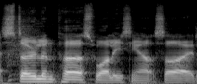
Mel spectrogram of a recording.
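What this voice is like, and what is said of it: Put-on accent reading aloud. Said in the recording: “I feel I made progress with the accent, and then I really took a step back there.”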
